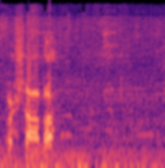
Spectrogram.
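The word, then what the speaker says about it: Warszawa: so that's how you actually say it is bashava and what's that little city i like that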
